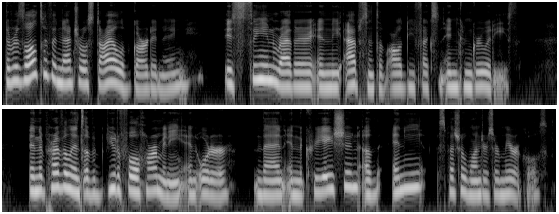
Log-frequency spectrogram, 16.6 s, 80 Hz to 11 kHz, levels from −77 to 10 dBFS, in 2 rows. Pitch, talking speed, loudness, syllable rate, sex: 205 Hz, 135 wpm, -18 LUFS, 4.5 syllables/s, female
